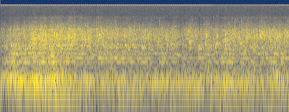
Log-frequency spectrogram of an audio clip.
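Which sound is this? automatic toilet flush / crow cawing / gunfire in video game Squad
automatic toilet flush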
